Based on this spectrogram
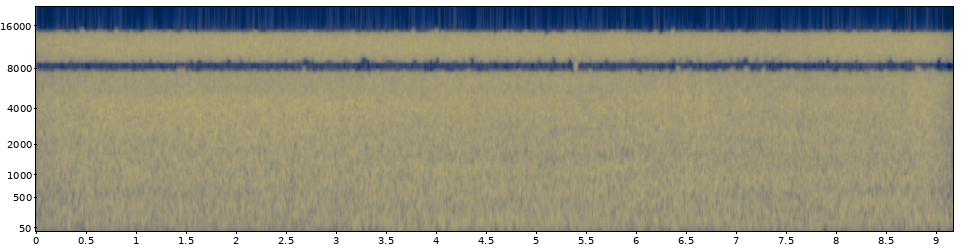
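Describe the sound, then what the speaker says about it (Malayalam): Rushing water from a waterfall stream in Kollengode roars as a dense, continuous wash of noise, loud and unbroken throughout. "നമുക്ക് ഈ വെള്ളം ശക്തിയായിട്ട് ഒലിച്ചു വരുന്ന ആ ഒരു ശബ്ദം കേൾക്കാൻ പറ്റും"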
